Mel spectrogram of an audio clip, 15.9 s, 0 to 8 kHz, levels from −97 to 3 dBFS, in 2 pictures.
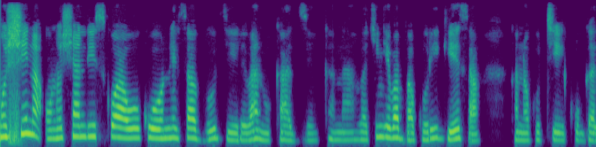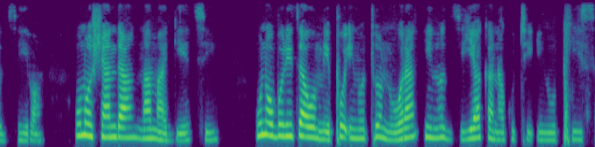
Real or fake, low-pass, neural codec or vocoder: fake; 7.2 kHz; codec, 24 kHz, 0.9 kbps, WavTokenizer, medium speech release version 2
